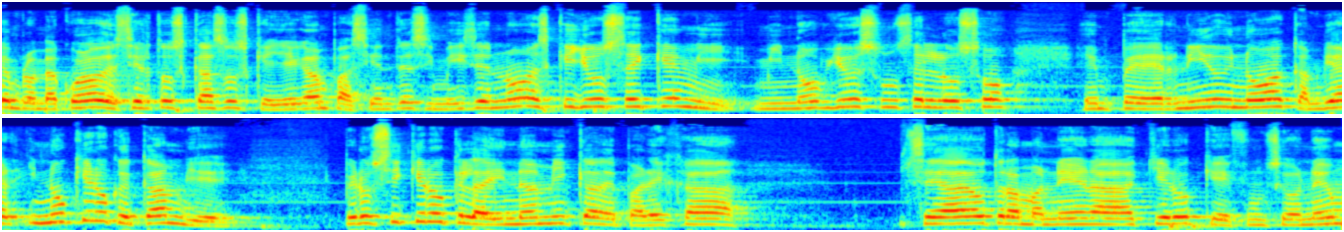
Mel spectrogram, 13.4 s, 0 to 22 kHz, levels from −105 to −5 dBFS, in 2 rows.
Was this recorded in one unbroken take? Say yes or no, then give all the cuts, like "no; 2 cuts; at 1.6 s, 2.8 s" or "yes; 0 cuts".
yes; 0 cuts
